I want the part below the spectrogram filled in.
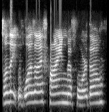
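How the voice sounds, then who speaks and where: A woman's voice: on the high side, fairly even intonation, unhurried, crowd noise, low-quality recording. A woman chatting casually as a player in a tabletop game, talking on a phone over an online call. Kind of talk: casual chat.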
